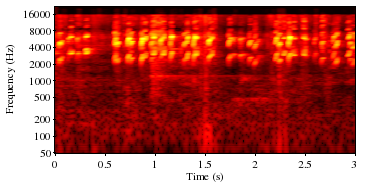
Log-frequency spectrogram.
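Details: Chorus of several European goldfinches chattering together, used to stimulate goldfinches to sing: dense overlapping twittered notes, bright, tinkling and rapid, with brief pauses in the flow.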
